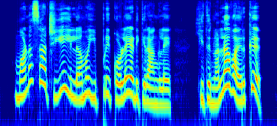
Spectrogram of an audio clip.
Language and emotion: Tamil, angry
